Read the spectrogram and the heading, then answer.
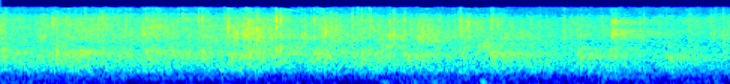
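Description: A crowd claps steadily for a couple of seconds, a dense, even patter of many hands at a fairly constant loudness with no voices standing out.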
